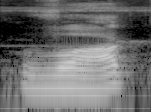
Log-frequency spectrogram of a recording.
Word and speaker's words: walk: the spelling is w-a-l-k so we don't pronounce the letter l so that's why l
